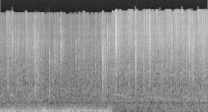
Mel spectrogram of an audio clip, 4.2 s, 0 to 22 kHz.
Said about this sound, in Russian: Однако к тому времени пламя охватило площадь в 200 квадратных метров. Тушению мешал сильный порывистый ветер.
